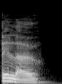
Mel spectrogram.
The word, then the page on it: billow: British English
